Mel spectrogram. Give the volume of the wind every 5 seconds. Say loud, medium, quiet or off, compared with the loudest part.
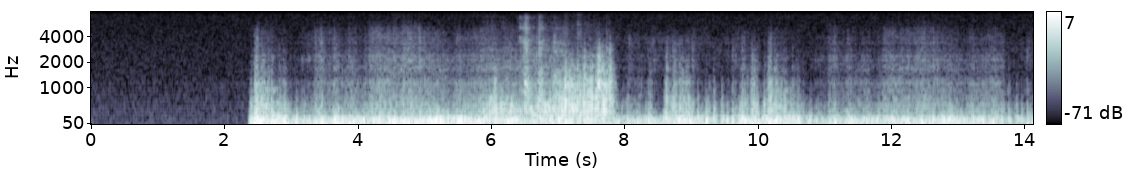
loud, loud, medium.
